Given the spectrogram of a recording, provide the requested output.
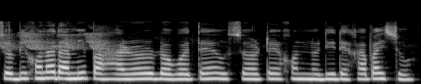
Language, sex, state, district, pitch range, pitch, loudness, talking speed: Assamese, female, Assam, Sonitpur, 240-260 Hz, 250 Hz, -13 LUFS, 130 wpm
